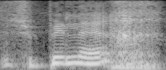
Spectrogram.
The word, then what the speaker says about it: Jupiler: Oh, prononciation la Non, ça se prononce Jupiler.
